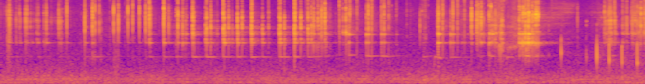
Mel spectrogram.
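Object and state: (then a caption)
Glass bottle. Long acrylic nails tap and scratch a clear, thick glass Herradura Ultra tequila bottle held in hand, working over its embossed horseshoe emblem and the glass around it. Rapid, bright clicks and taps come in quick clusters, each leaving a faint high glassy ring that dies almost at once. A louder, rougher scratching burst comes near the end.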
